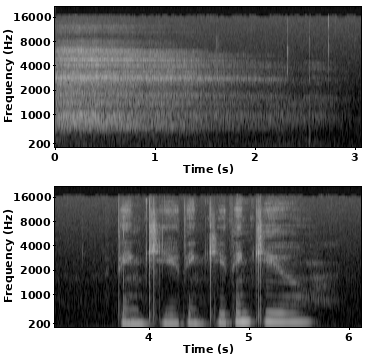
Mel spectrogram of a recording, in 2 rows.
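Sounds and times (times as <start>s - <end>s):
breathing in through the nose and exhaling: 0.0s - 2.9s
speech: 3.7s - 5.7s.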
